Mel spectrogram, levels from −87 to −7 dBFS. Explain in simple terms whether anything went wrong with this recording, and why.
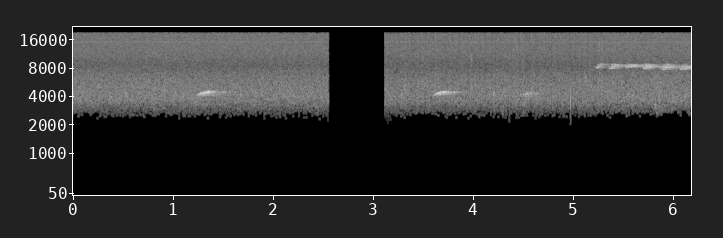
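Something did go wrong. At 2.56 s the sound cuts off mid-flow and goes silent until 3.12 s, a gap of just over half a second, before picking up again. This is a playback stall. It points to the player running out of audio data or being briefly held up by something else on the device, most likely a delay in data arriving or a busy processor, so it had nothing to send to the speakers.

From 3.12 s to 5.34 s the audio sounds rushed, running about 1.25 times faster than normal, yet its pitch stays the same. This is time-compressed catch-up. Having fallen behind during the stall, the player trims away tiny slices of sound and blends the joins together, shrinking its backlog until it is back on schedule.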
